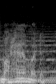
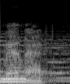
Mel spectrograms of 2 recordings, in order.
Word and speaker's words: מחמד: yehuda's hebrew english dictionary it is correctly pronounced as muhammad not mahmoud so how we're going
